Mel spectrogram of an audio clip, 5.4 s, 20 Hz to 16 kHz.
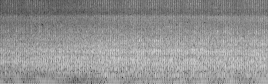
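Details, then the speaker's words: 2015 Chevrolet Captiva Diesel FL2 after fixing turbo O-ring and gasket leaks, turbo hose, and leaking injectors 1–3: restarted, steady even diesel idle with no stumble, warming five minutes, expected to get smoother. "Kita biarkan dulu mesinnya nyala 5 menit. Nanti semakin lama mesinnya akan terdengar, semakin rata dan semakin halus."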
